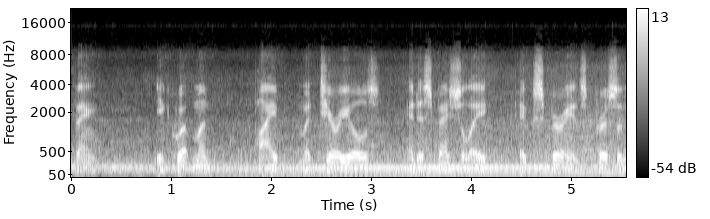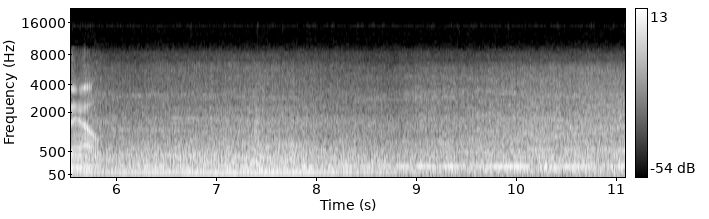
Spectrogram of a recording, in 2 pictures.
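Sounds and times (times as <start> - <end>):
heavy engine droning: 0.0 - 11.0.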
